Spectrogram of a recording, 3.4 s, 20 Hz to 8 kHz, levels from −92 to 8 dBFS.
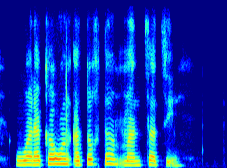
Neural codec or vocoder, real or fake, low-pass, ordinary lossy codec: codec, 16 kHz, 16 kbps, FunCodec, trained on LibriTTS, 50 frames a second; fake; 7.2 kHz; Opus, 24 kbps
